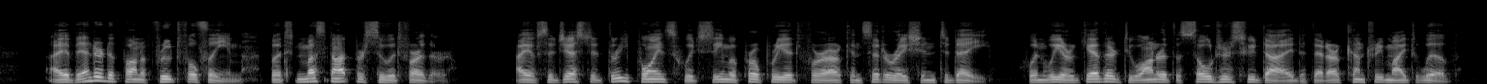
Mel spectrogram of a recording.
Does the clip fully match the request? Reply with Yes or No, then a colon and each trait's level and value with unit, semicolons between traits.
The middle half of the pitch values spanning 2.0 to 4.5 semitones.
Yes: average, 3.8 semitones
